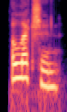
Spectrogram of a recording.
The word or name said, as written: election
